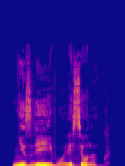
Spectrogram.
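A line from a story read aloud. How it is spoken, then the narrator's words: Sighing. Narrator (Russian): вздохнул Кирилл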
